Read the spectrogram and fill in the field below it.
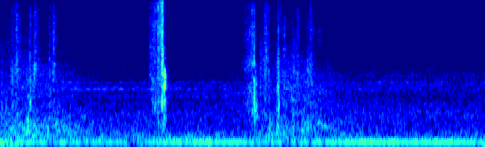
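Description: Playing cards swish and snap as they are dealt.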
